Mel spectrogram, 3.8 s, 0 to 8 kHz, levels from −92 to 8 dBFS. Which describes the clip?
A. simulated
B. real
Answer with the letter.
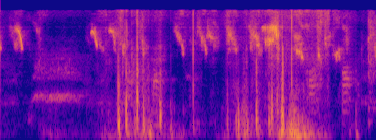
A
